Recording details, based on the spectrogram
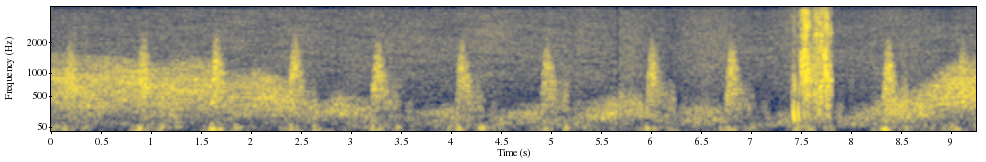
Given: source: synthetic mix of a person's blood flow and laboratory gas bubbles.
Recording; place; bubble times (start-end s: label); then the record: Doppler ultrasound of blood flow; subclavian vein
7.39-7.82 s: bubbles
From the record:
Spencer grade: 1 (occasional bubble signal discernible with the cardiac motion signal, with majority of cardiac periods free of bubbles); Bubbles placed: anywhere in the cardiac cycle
